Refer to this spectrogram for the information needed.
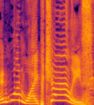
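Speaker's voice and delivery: put-on very high, swooping old-time mobster voice. Reading an ad, saying the product's name in a 1930s gangster voice. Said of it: "I'm going to do in like a 30s gangster voice".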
